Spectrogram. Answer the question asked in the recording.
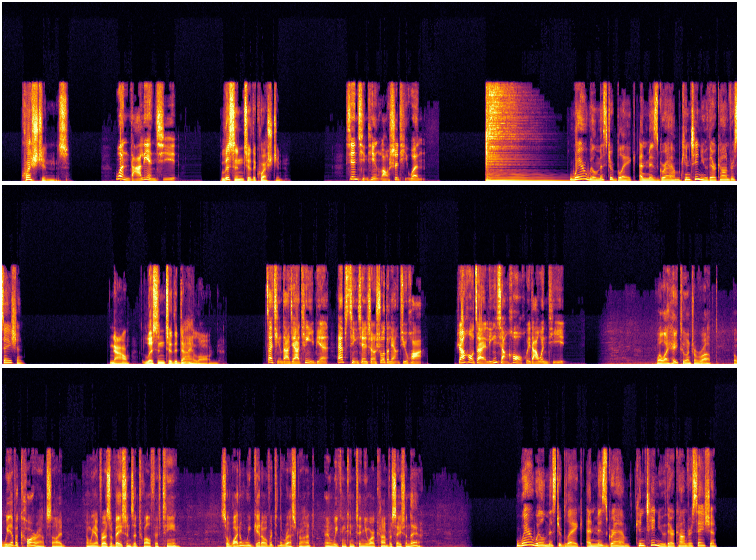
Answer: They'll continue their conversation at the restaurant.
